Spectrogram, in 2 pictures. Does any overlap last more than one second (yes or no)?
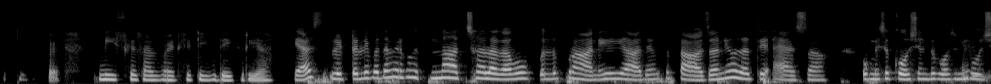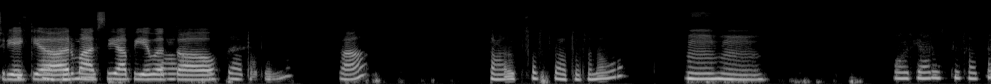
yes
